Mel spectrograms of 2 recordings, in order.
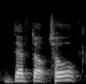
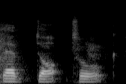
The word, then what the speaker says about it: dev.talk: good I think we'll get started hello everyone hello thank you all for coming so welcome to De dev. talk that's how it's pronounced dev. talk not Dev talk which is what I keep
